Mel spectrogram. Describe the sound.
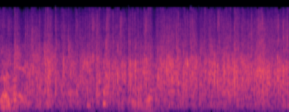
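Audience applause: a dense, steady wash of clapping and crowd noise that stays loud and even throughout.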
